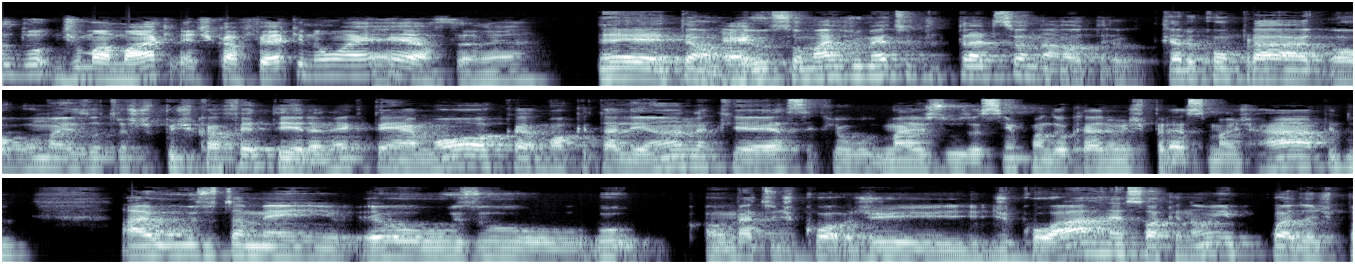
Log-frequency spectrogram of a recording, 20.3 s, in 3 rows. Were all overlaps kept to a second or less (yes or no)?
yes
